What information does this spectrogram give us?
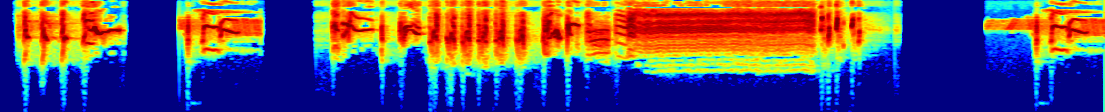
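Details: Eurasian siskin (Spinus spinus) lure/decoy song: a fast, high twittering of chirps and rising whistled notes, broken by a long wheezy buzz; no other sounds stand out.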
